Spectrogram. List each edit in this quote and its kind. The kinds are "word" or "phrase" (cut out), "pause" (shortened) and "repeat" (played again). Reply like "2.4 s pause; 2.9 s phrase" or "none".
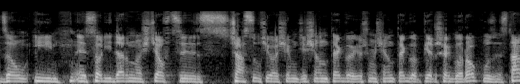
2.0 s word; 2.6 s word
